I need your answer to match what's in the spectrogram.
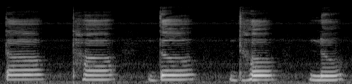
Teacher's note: आपकी जो जिह्वा है, आपकी जो जीभ है, वो आपके दांतों को स्पर्श करती है, छूती है। तो दांत और जीभ की सहायता से जो ध्वनियाँ निकलती हैं उन्हें हम दंत्य ध्वनियाँ बोलते हैं। · दांत और जीभ की सहायता से जो ध्वनियाँ निकलती हैं उन्हें हम दंत्य ध्वनियाँ बोलते हैं। त वर्ग जो है, त वर्ग के सभी वर्ण जो हैं वो दंत्य ध्वनियाँ हैं।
